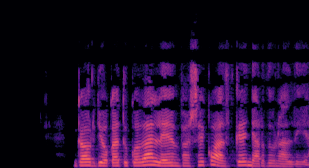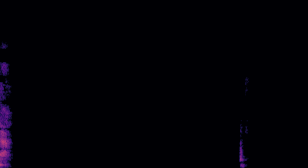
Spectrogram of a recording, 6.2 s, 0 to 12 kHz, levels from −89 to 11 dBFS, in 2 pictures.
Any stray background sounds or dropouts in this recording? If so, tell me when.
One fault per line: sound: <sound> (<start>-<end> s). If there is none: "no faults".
no faults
